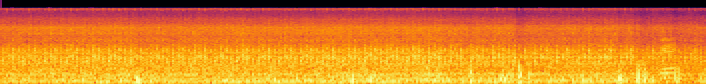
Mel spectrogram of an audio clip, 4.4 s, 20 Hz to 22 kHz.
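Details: 2018 Toyota Innova diesel, common-rail with VNT turbo, idling during quick engine check: steady even clatter with no misses, knocks or hunting; oil rising well to the valve area, healthy engine.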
